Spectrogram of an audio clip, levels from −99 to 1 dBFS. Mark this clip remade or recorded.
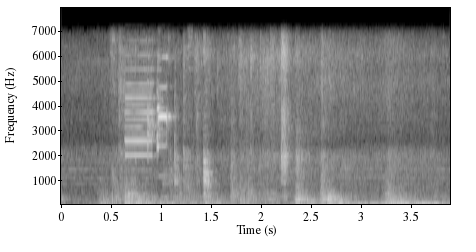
recorded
